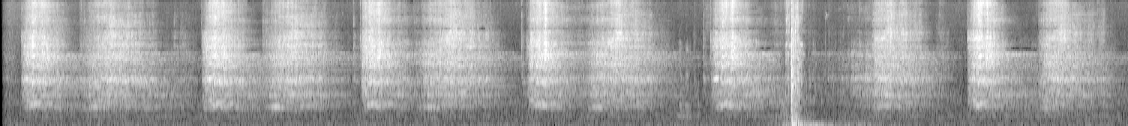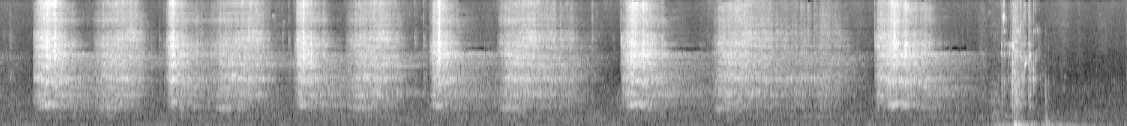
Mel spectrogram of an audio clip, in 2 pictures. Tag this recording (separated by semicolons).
creak; creaking; creaky; door; door-creaking; hinge; rusty; squeak; squeaky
